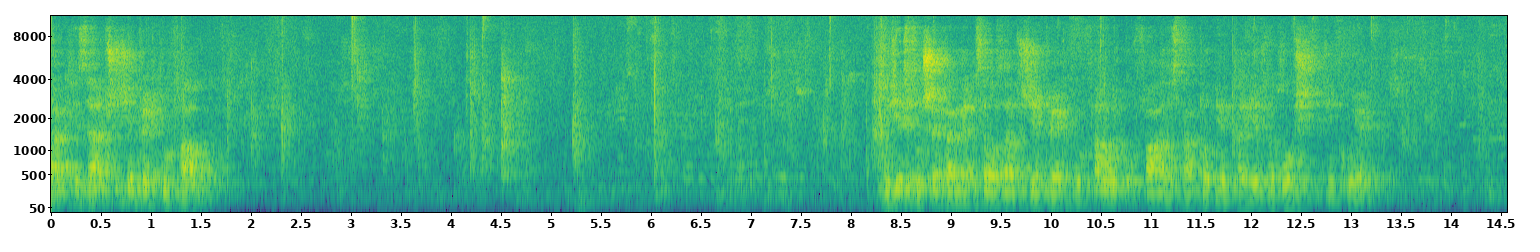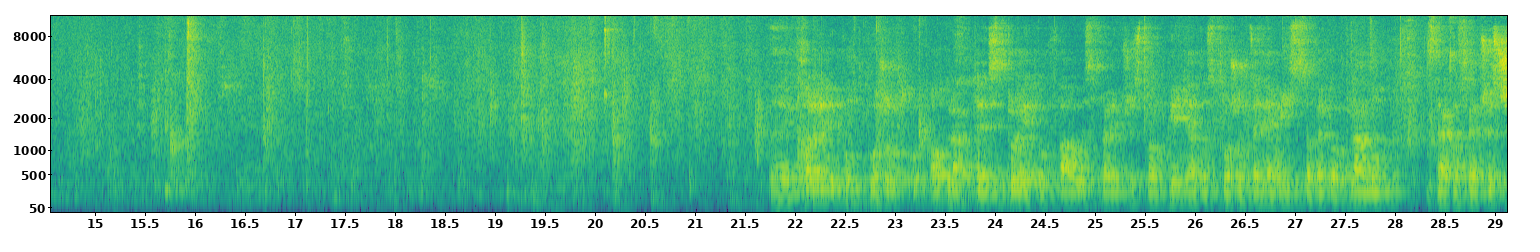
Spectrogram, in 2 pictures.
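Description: A middle-aged man speaks calmly into a microphone in a room with some echo.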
